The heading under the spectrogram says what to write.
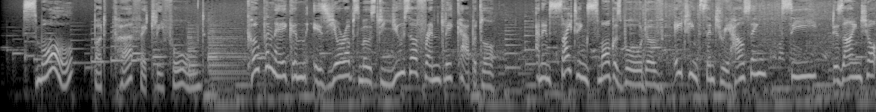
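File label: Danish English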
